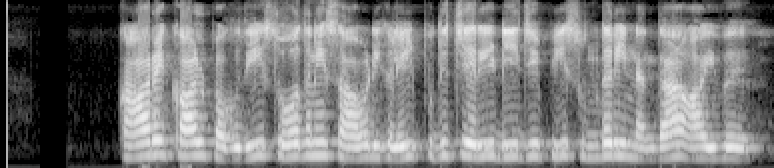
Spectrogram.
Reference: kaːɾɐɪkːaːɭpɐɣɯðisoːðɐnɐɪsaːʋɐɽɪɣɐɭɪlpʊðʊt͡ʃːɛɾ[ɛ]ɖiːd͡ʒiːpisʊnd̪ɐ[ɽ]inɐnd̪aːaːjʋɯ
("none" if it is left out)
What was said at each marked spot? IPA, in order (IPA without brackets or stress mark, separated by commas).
i, ɾ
